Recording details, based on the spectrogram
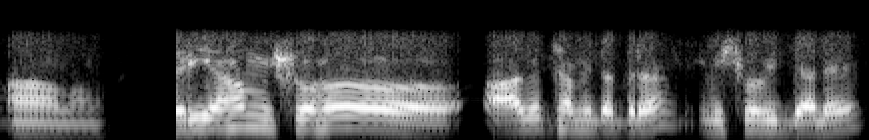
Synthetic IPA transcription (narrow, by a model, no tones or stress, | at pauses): aːmamɐ | t̪ɐɾijɐɦɐmʃʋɐɦɐ | aːɡɐt̪ʰɦɐmit̪ɐt̪ɾɐʋiʃʋɐʋid̪jaːlɐj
